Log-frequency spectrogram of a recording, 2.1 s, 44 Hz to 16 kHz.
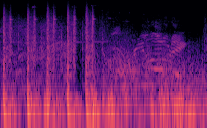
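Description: Rapid bursts of automatic gunfire from the Warzone 2 shooter game crack out in quick succession over the first second, loud and close, followed by rumbling battle noise with voices present.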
